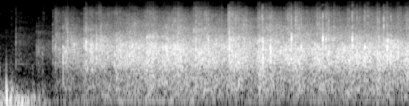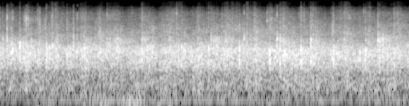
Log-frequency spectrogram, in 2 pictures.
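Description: A crowd at the closing of the Datenspuren event at Zentralwerk bursts into sustained applause, many hands clapping densely and steadily at a loud level for several seconds after a brief quiet start, with no speech over it.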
